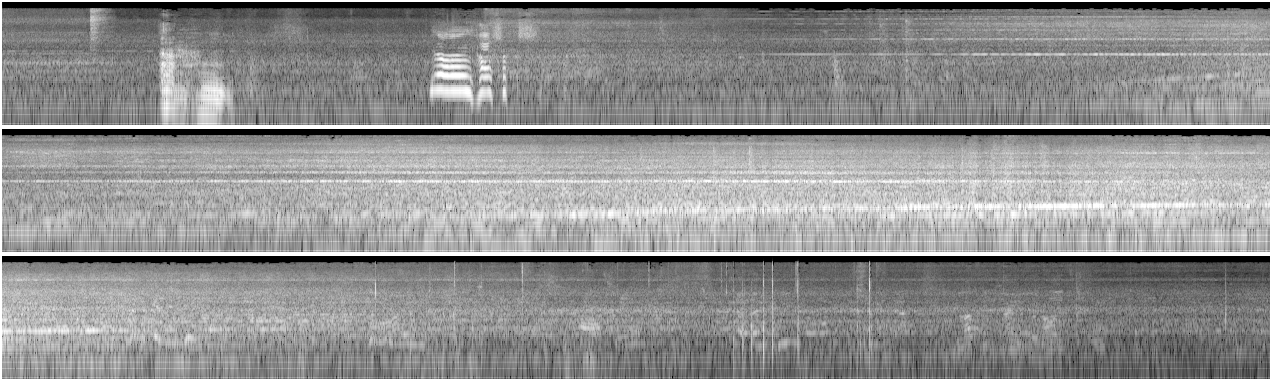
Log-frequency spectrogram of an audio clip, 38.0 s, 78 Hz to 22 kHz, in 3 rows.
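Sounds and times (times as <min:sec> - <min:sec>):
train wheel and rail noise: 0:00.0 - 0:01.6, 0:02.3 - 0:38.0
electric train motor whine: 0:05.5 - 0:34.1.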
